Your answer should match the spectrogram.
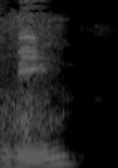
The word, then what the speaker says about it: mien: The definition showed that it was it's pronounced mean, and it means air or bearing, especially as expressive of attitude or personality, demeanor.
